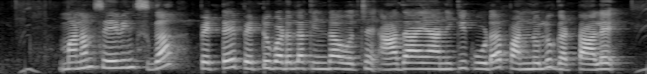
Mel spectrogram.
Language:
Telugu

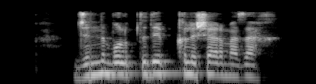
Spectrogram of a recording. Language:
Uzbek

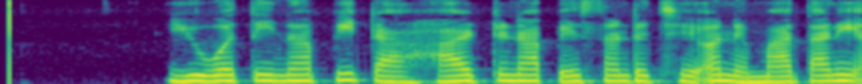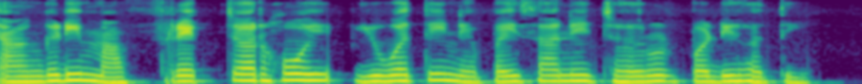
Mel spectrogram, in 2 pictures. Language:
Gujarati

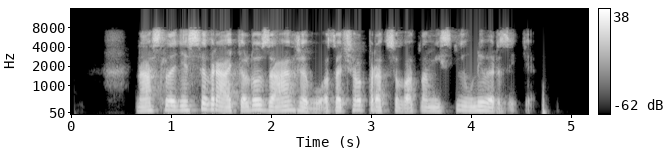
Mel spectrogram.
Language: Czech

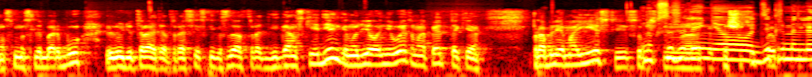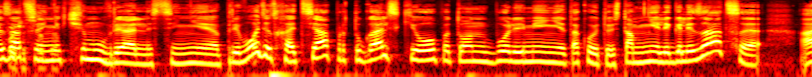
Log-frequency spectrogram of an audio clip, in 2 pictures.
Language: Russian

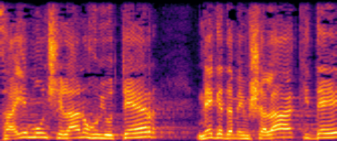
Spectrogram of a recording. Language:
Hebrew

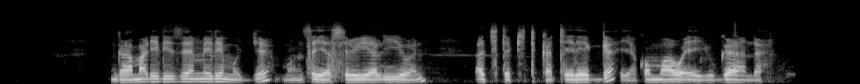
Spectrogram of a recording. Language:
Ganda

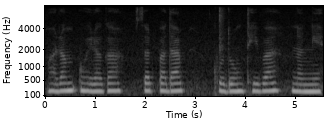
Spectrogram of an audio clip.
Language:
Manipuri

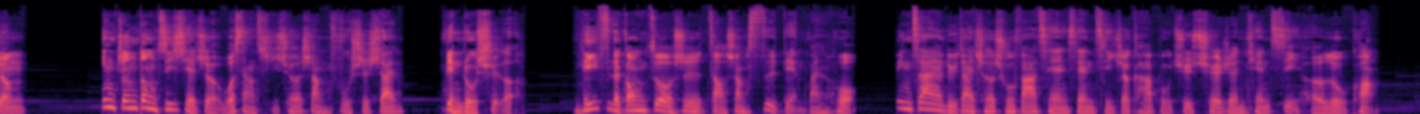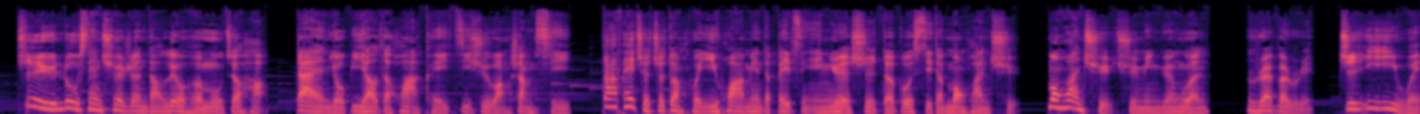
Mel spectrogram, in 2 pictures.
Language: Chinese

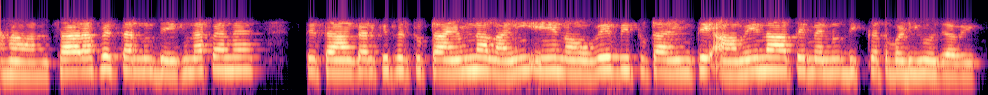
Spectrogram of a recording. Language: Punjabi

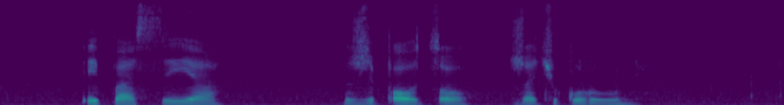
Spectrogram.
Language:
Venda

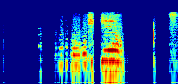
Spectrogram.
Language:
Chinese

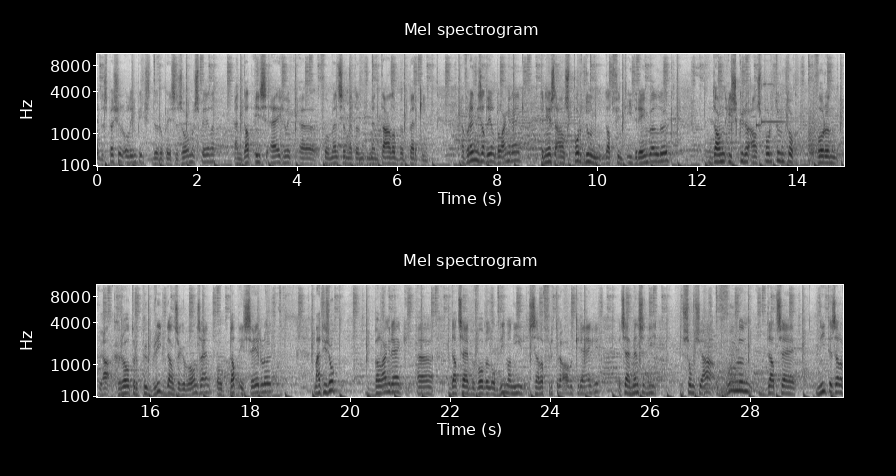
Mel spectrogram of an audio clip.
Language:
Dutch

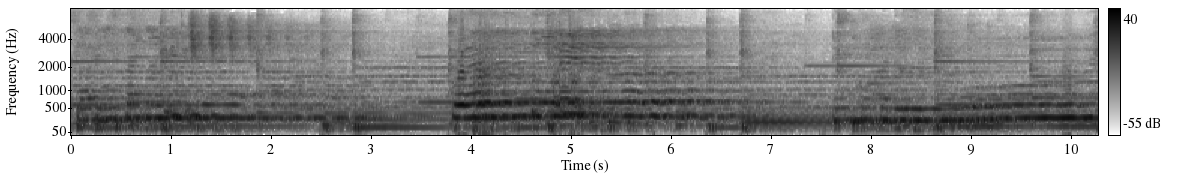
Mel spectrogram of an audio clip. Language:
Vietnamese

